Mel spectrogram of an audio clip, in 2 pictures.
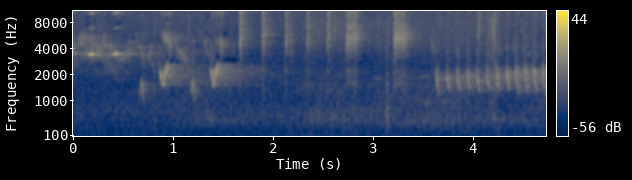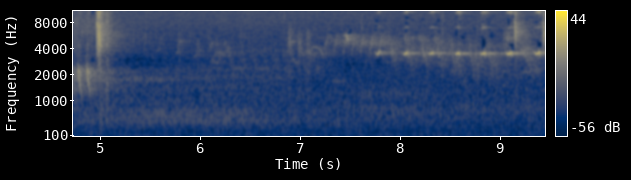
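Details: Nightingale song with scattered sharp notes, a fast even trill of about a dozen repeated pulses lasting over a second, a pause, then thin high whistles.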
